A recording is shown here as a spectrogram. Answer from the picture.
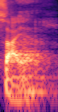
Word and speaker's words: scire: You can pronunciate it as sire, which means to know.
